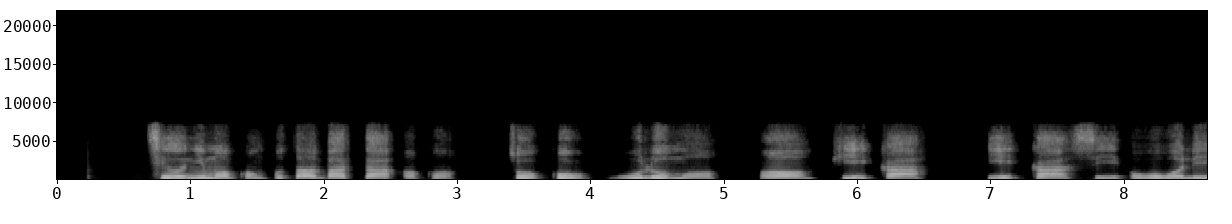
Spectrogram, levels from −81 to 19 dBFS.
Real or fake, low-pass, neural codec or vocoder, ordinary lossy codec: fake; 7.2 kHz; codec, 16 kHz in and 24 kHz out, 0.9 kbps, LongCat-Audio-Codec, fine tuned four codebook decoder; none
